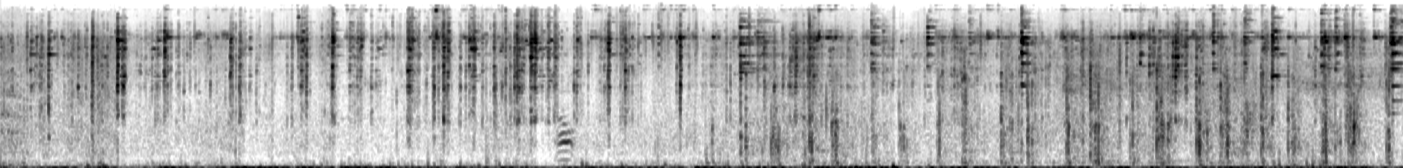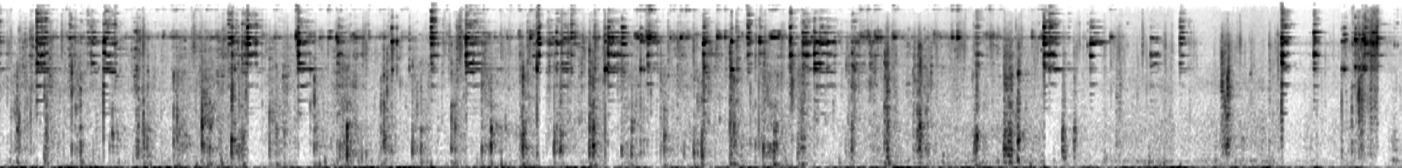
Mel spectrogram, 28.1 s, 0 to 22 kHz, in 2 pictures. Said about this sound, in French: Là, c'est la pause casse-dalle pour le cheval. Oh bah dès qu'il y a à manger, des 2 ou 3 feuilles, de toute façon.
